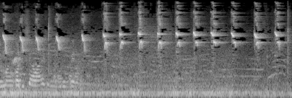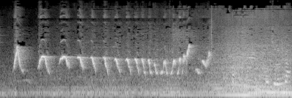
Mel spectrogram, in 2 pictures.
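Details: Full, harsh, varied song of a white-rumped shama: a long series of sharp high notes repeated about three per second, followed by a fast descending run of whistled chirps, ending in a rush of noise.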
